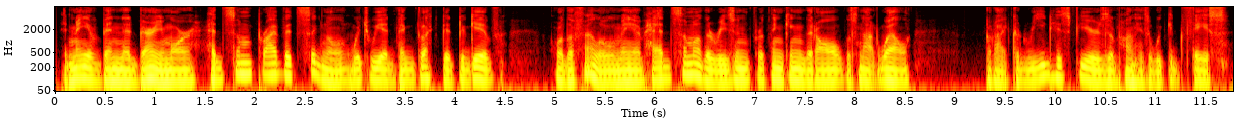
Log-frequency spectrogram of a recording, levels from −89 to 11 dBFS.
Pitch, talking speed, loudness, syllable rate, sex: 90 Hz, 215 wpm, -16 LUFS, 5.5 syllables/s, male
